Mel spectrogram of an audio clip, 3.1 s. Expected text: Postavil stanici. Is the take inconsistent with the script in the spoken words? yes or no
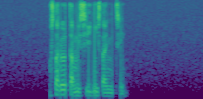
yes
